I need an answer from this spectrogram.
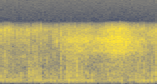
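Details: Grey, a domestic cat, purrs in a continuous low throbbing drone that stays steady throughout, with light rustling in a small indoor space.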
